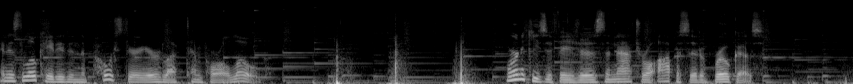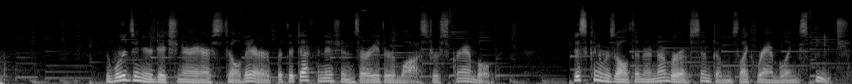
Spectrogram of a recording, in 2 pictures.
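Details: Adult male narrator; normal fluent speech.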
